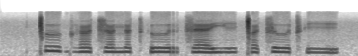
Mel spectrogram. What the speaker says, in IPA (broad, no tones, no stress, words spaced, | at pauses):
ǀɯːɡʱœːt͡sœːnœ t͡sʼɯːr t͡sɛːjiːǀœ t͡sɯːt͡sʼiː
